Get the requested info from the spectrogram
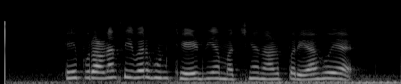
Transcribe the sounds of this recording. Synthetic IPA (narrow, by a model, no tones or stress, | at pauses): eːpʊɾaːɽ̃aːsiːʋəɾɦʊɳkʰeːɽd̪ɪjãːmətːʃʰɪjãːnaːlpəɾjaːɦoːjaːɛː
